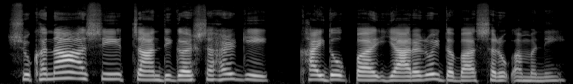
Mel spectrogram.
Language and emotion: Manipuri, neutral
